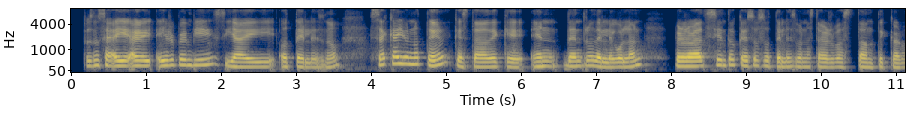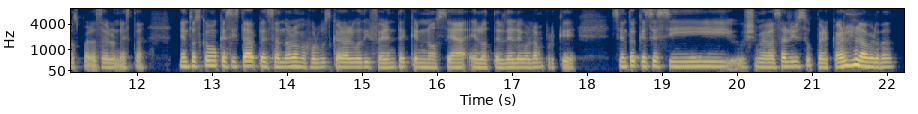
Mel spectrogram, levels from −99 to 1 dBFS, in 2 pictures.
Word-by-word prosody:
pues, 200 +1 -5
no 225 - +1
sé, 220 +1 +1
ai 205 -1 +5
air 210 0 +4
Airbnb 230 +4 0
y 195 - -1
hay 175 0 +2
hoteles, 180 -3 -1
¿no? 170 +4 -5 0.4
Sé 245 +2 0
que 295 - +1
hay 295 0 +5
un 275 -1 +3
hotel 275 +2 +2
que - - 0
está 175 -1 +2
de 180 0 +2
que 165 -2 0
en 195 +2 -1
dentro 195 +2 0
de 190 -2 +6
Legoland, 175 +7 +2 0.4
pero 195 0 +4
la 195 - +8
verdad 195 0 +7
siento 230 +2 -1
que 210 - 0
esos 205 +1 -3
hoteles 180 -2 -1
van 180 -1 -2
a - - -5
estar 170 -1 -1
bastante 170 0 -3
caros, 165 0 -3
para 125 - -5
ser 80 0 -3
honesta. 80 0 -7 0.4
Entonces, 190 0 -1
como 210 0 +1
que 195 -2 -2
sí 185 - -7
estaba 195 +1 +1
pensando, 175 -1 -1
a - - +2
lo 185 0 +2
mejor 165 -1 -4
buscar 170 0 -2
algo 170 0 +2
diferente 170 0 -4
que 165 - -3
no 160 -1 -4
sea 160 +2 -1
el 160 - -4
hotel 155 0 -3
de 160 0 +1
Legoland, 165 +2 -2
porque 150 - -7 0.5
siento 185 +2 -3
que 190 - -2
ese 195 +2 -2
sí, 185 0 -3
ush, 160 - -9
me 170 -1 -3
va 165 - 0
a - - -2
salir 185 +3 -1
supercaro, 170 +1 +1
la 215 -3 +7
verdad. 175 0 +1
180 Hz, 190 wpm, -22 LUFS, 170-195 Hz, 0.5 s, la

